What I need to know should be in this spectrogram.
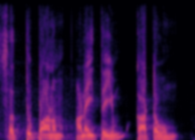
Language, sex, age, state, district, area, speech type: Tamil, male, 30-45, Tamil Nadu, Erode, rural, read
